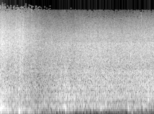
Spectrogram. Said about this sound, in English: A great stone springs from the river's depths to the height of a small swamp donkey before plunging back into the river, causing a small wave of icy river water to slosh over the side of the raft.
